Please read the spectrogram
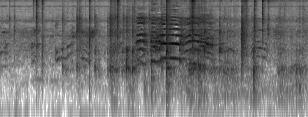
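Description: A rooster crowing once, a single long call of about two seconds starting about two seconds in, over scattered faint clicks.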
